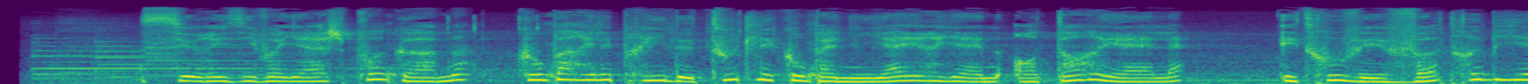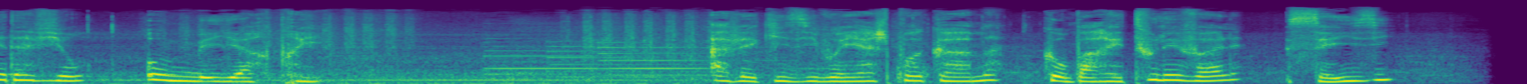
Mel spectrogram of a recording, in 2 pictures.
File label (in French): promo douce; Easy Voyage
